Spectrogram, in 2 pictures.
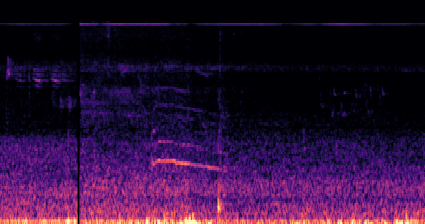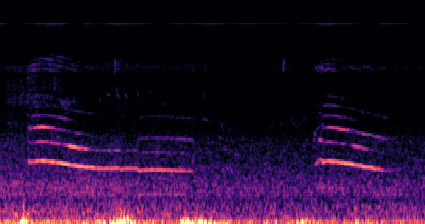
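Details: Unfamiliar male stray cat that has just turned up, meowing outdoors: three drawn-out, tonal meows, the first and last bending downward, the middle one long and level, over steady low traffic-like rumble.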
